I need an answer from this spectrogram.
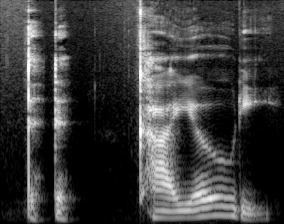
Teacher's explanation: And the T is pronounced with a D sound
